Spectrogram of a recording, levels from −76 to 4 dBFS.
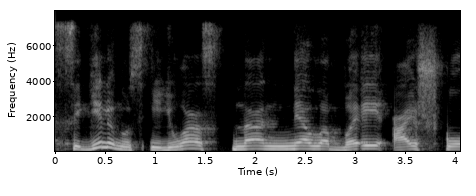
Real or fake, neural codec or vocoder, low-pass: real; none; 7.2 kHz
